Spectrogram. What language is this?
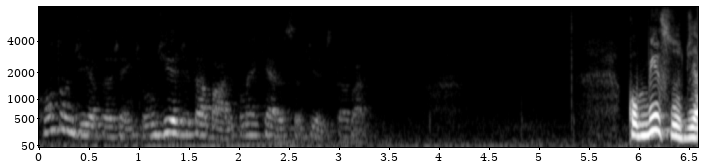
Portuguese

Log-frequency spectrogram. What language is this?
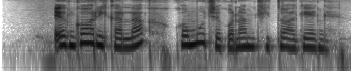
Kalenjin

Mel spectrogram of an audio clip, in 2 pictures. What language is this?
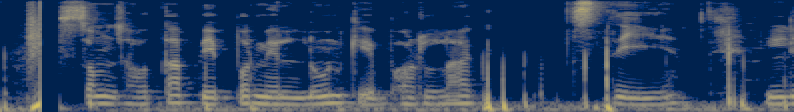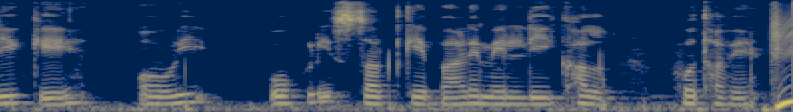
Bhojpuri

